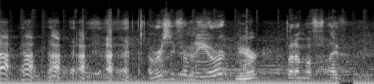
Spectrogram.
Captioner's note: laughter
